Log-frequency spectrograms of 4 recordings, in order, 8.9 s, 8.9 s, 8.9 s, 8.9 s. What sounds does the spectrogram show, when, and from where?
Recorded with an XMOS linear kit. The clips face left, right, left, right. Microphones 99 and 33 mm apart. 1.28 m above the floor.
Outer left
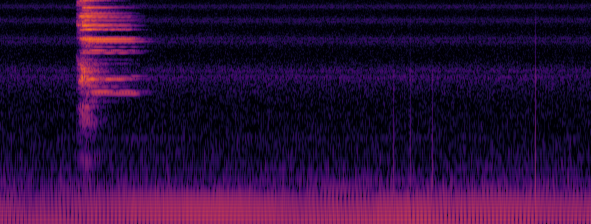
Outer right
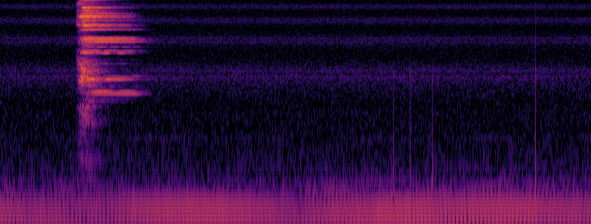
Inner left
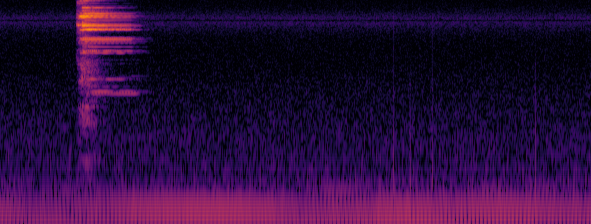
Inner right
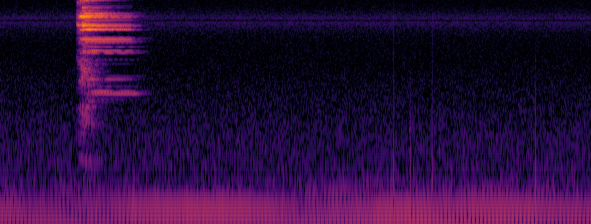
1.1 s a bell: 5° left (ahead or behind), 4.5 m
